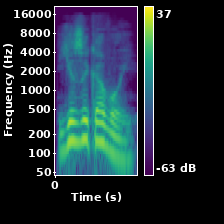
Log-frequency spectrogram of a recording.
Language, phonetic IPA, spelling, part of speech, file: Russian, [(j)ɪzɨkɐˈvoj], языковой, adjective, Ru-языковой.ogg
- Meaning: 1. tongue 2. language; linguistic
